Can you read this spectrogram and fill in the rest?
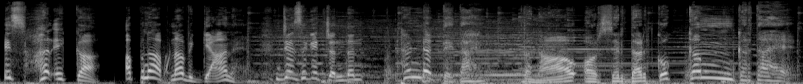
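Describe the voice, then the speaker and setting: A woman's voice: medium pitch, wildly swooping pitch, takes it slowly, over music. A woman voicing a cheerful, wise and playful magical stone who teaches children in an educational cartoon, encouraging and exclamatory. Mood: explaining. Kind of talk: animated educational cartoon dialogue.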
